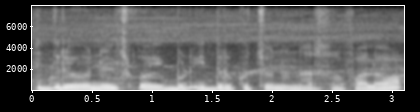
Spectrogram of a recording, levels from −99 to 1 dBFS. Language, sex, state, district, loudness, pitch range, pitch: Telugu, male, Andhra Pradesh, Annamaya, -12 LUFS, 225-250 Hz, 240 Hz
